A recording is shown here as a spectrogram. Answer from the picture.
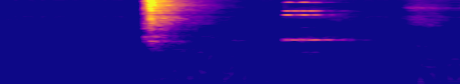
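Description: Faint microphone noises during a mic check on a faulty sound setup: a short noisy burst on the microphone about three quarters of a second in, then a brief electronic beep just past the middle.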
